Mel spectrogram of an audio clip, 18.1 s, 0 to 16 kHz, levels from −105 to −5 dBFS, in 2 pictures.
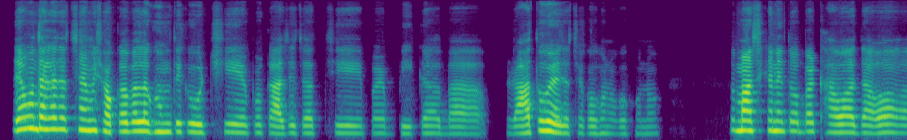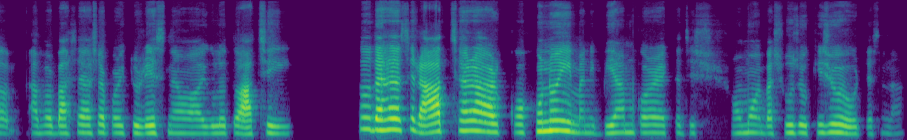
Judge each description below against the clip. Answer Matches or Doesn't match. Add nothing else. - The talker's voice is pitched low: Doesn't match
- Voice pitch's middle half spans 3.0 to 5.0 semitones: Matches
